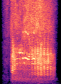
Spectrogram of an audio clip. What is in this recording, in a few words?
BRUTAL DAMAGE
